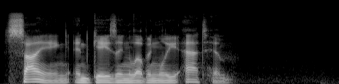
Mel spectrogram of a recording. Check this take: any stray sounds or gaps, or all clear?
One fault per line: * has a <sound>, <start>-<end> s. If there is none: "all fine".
all fine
